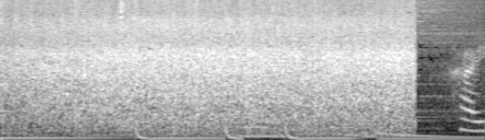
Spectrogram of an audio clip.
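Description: Steady, loud rain pours down in misty, rainy weather in the hills of Kodaikanal, a dense continuous hiss that drops off abruptly near the end.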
